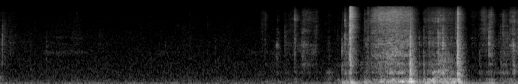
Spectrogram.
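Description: Rotary paper trimmer's cutting head slid down its rail, slicing through a sheet of 200 gsm card. It starts about three and a half seconds in as a noisy scrape with several clicks and lasts over a second.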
